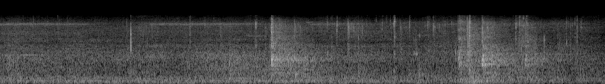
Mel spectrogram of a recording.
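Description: Hands squeezing and wringing a wet cloth in a plastic bucket of water, with a few sharp wet splashes and squelches about two and a half seconds in and again near the end.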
